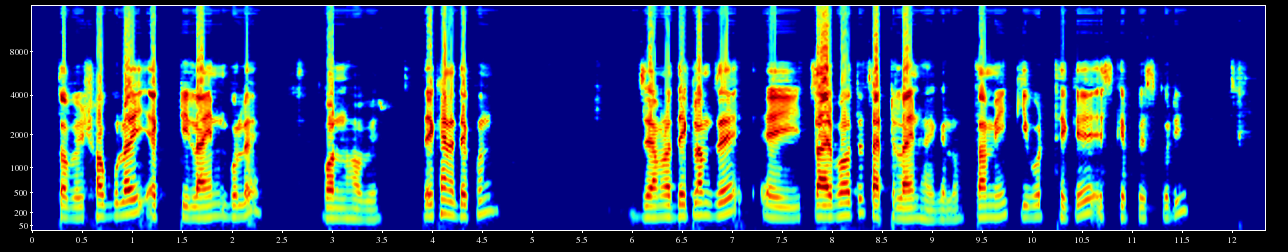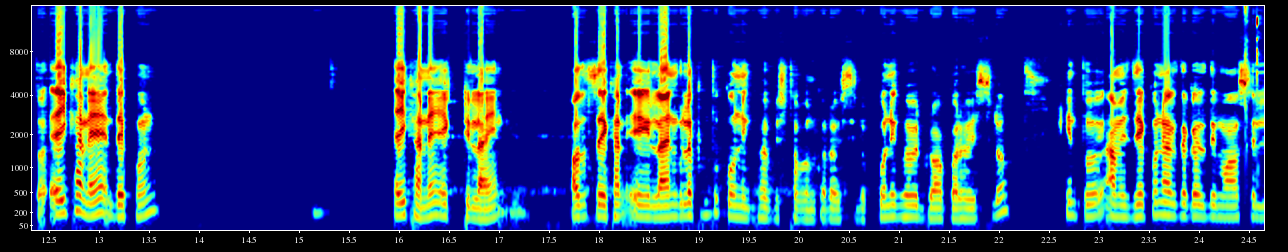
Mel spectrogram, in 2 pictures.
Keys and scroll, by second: 11.3 Escape.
